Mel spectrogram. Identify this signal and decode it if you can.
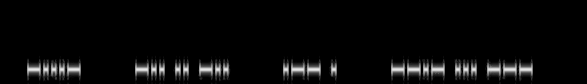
Morse code, heard as a keyed tone, about 30 wpm, 700 Hz. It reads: <BT> DID WE QSO
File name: UK MASTER QSOs TRAINING / 30WPM / UK MASTER QSOs 0036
